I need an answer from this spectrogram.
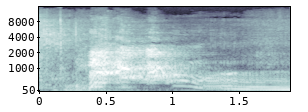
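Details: A malamute vocalising in reaction to a prank with a self-moving bag; one short rough bark-like burst followed by a lower drawn-out moaning tone.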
